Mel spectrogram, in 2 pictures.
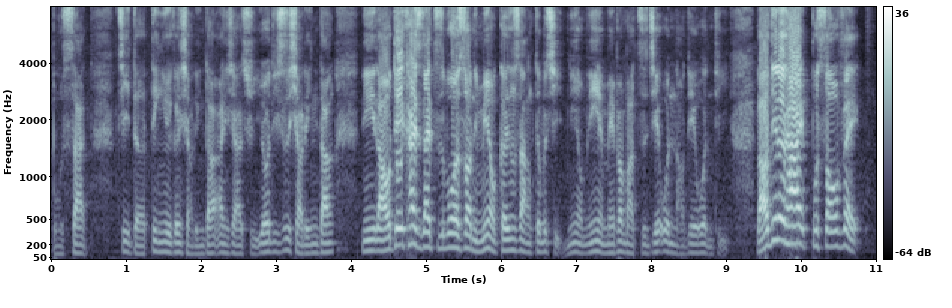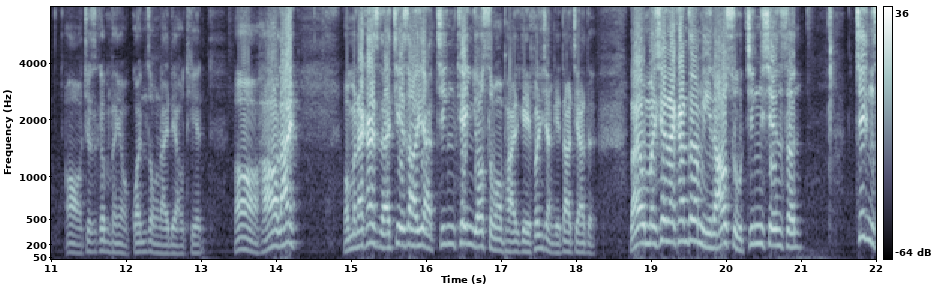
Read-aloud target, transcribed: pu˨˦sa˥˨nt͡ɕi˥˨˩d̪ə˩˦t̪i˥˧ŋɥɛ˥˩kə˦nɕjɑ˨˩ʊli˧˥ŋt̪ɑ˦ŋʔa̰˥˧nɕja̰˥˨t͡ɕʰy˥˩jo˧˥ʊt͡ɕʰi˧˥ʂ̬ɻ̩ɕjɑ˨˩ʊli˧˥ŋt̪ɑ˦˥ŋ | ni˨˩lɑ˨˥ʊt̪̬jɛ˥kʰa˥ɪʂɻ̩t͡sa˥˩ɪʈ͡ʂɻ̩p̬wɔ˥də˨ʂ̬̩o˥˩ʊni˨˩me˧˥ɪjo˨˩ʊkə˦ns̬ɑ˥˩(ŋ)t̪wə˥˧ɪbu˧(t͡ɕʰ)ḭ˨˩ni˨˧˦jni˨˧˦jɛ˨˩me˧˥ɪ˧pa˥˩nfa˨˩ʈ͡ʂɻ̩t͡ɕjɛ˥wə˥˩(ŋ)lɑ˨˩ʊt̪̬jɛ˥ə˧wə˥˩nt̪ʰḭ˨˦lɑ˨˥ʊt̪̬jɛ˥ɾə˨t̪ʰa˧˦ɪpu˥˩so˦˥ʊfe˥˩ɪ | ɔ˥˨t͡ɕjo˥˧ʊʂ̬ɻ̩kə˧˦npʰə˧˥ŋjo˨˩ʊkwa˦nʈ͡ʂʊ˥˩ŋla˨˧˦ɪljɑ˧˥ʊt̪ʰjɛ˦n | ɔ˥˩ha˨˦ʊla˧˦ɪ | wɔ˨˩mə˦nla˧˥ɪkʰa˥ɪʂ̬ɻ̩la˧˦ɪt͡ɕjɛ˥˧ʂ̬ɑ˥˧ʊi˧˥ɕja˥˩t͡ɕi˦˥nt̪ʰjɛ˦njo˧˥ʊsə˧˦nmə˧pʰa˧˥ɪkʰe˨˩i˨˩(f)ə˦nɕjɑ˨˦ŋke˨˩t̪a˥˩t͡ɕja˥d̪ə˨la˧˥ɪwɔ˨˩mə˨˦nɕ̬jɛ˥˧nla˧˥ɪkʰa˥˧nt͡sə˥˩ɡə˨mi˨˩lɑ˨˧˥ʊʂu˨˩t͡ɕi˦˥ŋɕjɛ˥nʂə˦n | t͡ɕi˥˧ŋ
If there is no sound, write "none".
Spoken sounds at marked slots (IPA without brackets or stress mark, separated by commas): ŋ, t͡ɕʰ, n, f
